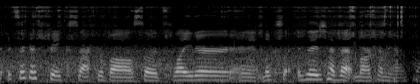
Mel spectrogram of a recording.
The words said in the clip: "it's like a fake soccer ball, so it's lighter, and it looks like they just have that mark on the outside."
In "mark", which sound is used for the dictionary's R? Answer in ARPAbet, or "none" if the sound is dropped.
R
